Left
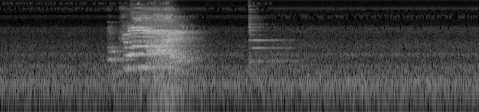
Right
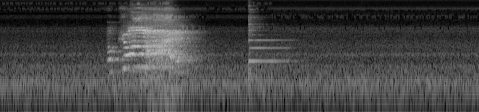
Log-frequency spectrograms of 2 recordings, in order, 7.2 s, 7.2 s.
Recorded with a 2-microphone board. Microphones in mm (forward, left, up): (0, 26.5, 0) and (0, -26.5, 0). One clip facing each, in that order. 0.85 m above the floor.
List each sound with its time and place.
1.6 s a shout: 45° right (ahead or behind), 5.5 m
3.7 s a guitar: 70° right (ahead or behind), 1.1 m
